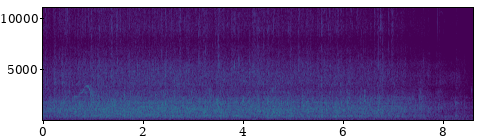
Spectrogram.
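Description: Large audience applauding, holding steady, then dying away near the end.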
